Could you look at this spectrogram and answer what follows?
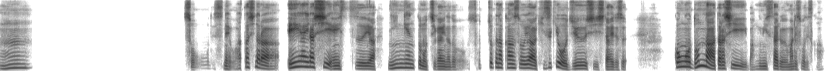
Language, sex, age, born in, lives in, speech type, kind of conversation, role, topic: Japanese, male, 40-44, Japan, Japan, read, expert-assistant, asker, 放送業界の最新トレンドを知りたい時、どこで情報を集めるのが一番おすすめですか？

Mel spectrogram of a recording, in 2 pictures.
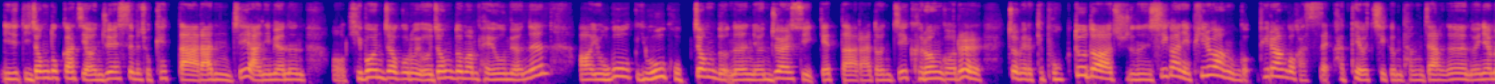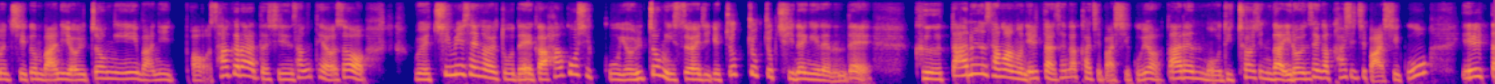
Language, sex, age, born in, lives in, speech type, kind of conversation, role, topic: Korean, female, 40-44, South Korea, United States, conversation, advice, advisor, 시간이 부족할 때 취미를 계속 유지하려면 어떻게 해야 하나요?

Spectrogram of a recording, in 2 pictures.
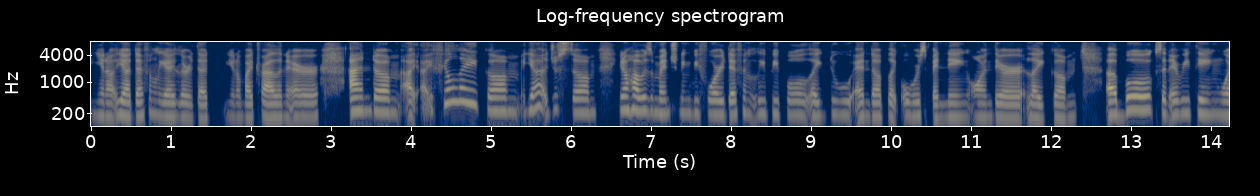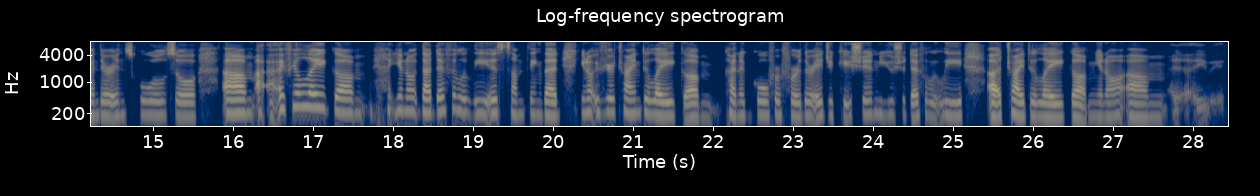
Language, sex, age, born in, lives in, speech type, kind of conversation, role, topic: English, female, 35-39, United States, United States, conversation, unstructured, none, Which real-life study habits have truly worked for you, and how did you figure them out?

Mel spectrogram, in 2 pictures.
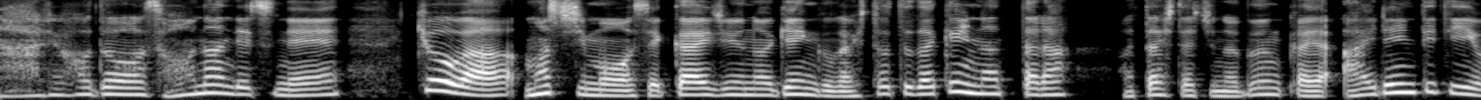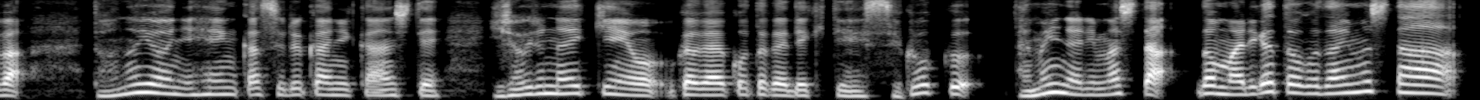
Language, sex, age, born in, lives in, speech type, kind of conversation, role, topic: Japanese, female, 55-59, Japan, Japan, read, expert-assistant, asker, もしも世界中の言語が一つだけになったら、私たちの文化やアイデンティティはどのように変化すると思いますか？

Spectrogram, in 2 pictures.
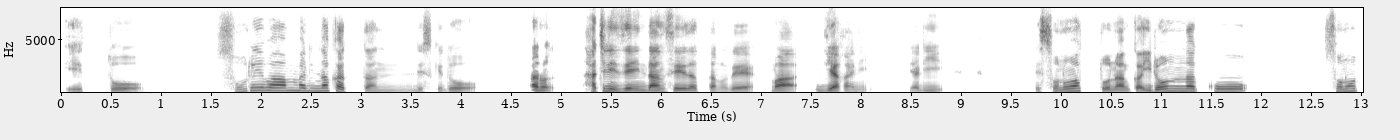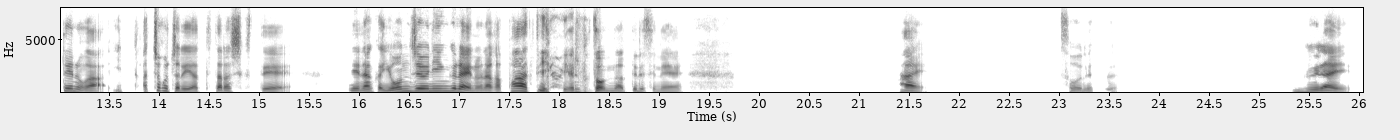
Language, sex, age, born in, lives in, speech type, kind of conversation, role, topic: Japanese, male, 60-64, Japan, Japan, conversation, podcast, guest, オンラインでつながった相手と実際に会うのは、どのタイミングがよいですか？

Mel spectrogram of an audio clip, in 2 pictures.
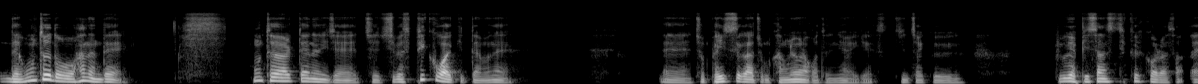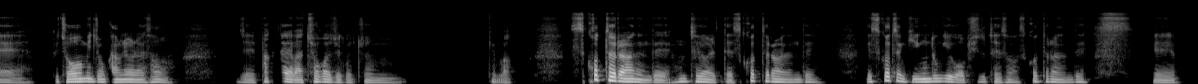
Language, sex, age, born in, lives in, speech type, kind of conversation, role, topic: Korean, male, 30-34, South Korea, Germany, conversation, unstructured, none, 운동할 때 음악을 듣나요, 그리고 어떤 노래가 가장 좋나요?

